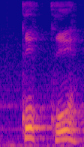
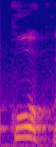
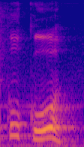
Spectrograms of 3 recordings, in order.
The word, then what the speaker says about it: cocô: cocô já é cocô Por que Que cocô tem acento porque é uma oxítona terminada em o aí ó cocô você não fala cocô é cocô tem gente que confunde cocô com coco eu já vi placa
